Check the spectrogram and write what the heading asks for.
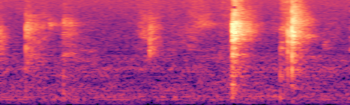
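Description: Tarot cards being handled and drawn from a deck: a few light, sharp card flicks and taps, the loudest about a second and a half in.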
